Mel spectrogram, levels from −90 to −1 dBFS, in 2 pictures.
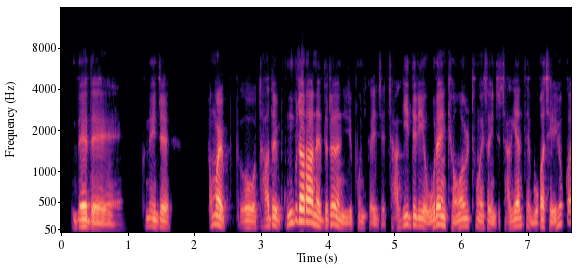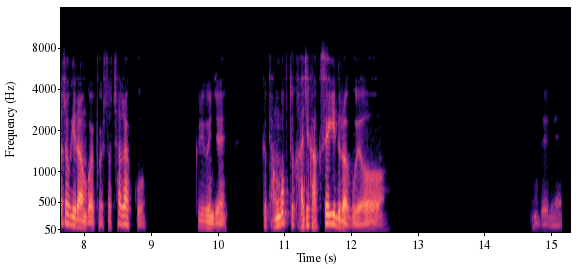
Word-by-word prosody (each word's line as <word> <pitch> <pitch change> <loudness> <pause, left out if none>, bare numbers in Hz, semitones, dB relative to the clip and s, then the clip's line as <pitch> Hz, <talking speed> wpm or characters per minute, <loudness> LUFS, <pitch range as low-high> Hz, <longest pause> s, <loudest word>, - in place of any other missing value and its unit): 네네. 80 -9 +3 0.3
근데 120 -1 -6
인제 105 - +1 0.6
정말 - - +4 0.2
어 95 -1 -1
다들 120 +5 -1
공부 165 +8 -3
잘하는 180 -9 +9
애들은 115 -3 +1
이제 85 +1 -5
보니까 90 0 -12
인제 75 - -9
자기들이 125 +7 -2
오랜 140 -3 +4
경험을 115 +3 -1
통해서 95 -3 -5
인제 75 -4 -7
자기한테 120 +8 -1
뭐가 85 +1 -1
제일 90 -1 -4
효과적이라는 145 - -1
걸 90 -1 -2
벌써 - - -16
찾았고 - - -5 0.7
그리고 95 -1 -7
인제 85 -3 -4 0.5
그 - - -13
방법도 - - -3
가지각색이더라고요. 105 - -2 2.1
네네. 65 -3 -21
105 Hz, 315 characters per minute, -23 LUFS, 85-130 Hz, 2.1 s, 잘하는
